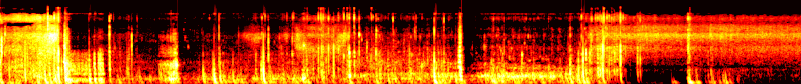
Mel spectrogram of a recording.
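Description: Rushing water of a woodland waterfall cascading over rock, heard right up close, with heavy rumbling buffeting and many knocks on the microphone for the first six seconds or so. The buffeting cuts out about six seconds in, leaving the steady rush of the falls at a lower level.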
